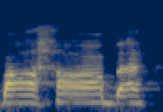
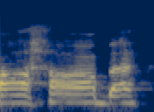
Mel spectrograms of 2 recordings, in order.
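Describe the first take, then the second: First: It is said in a Northeastern accent. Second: The same.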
